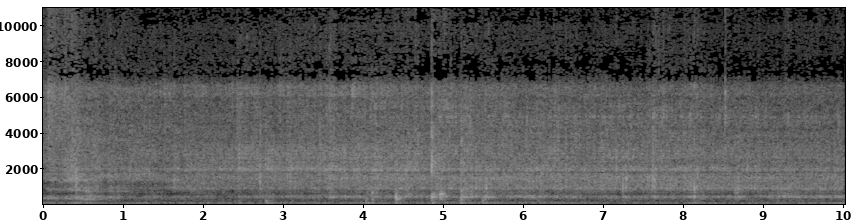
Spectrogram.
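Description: Marinated chicken sizzling in ghee in a steel pot over fried onions, tomatoes and mint: a low, steady hiss with a few scattered faint pops.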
